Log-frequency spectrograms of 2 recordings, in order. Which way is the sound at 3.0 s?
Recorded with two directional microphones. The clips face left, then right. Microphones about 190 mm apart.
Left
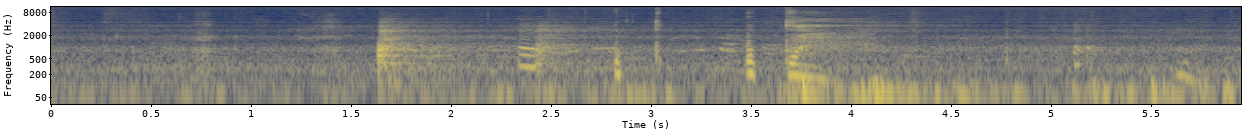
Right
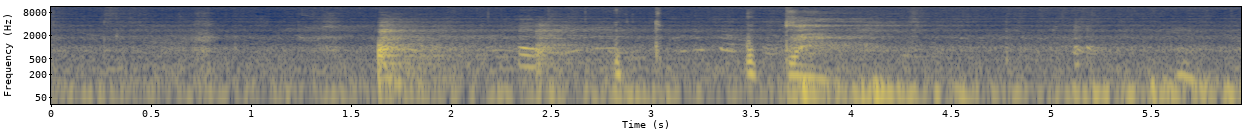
15° left (ahead or behind).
